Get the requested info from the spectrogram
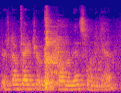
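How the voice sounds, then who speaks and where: Noticeable background noise and audible room echo surround a woman with an American accent speaking at a medium pitch. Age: 60s. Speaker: cannabis advocate. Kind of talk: testimony. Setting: public presentation. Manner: halting.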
